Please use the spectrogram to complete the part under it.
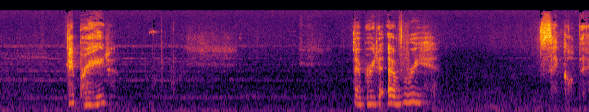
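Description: A woman speaks quietly close by.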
